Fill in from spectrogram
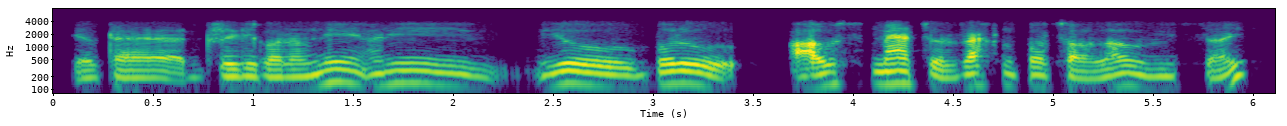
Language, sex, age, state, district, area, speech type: Nepali, male, 18-30, West Bengal, Darjeeling, rural, conversation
